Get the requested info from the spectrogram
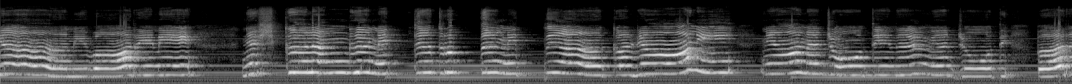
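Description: A young girl singing a Hindu devotional bhajan in ornamented, gliding phrases over a steady drone, with short breaths about two seconds in and again near the middle and after seven seconds.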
